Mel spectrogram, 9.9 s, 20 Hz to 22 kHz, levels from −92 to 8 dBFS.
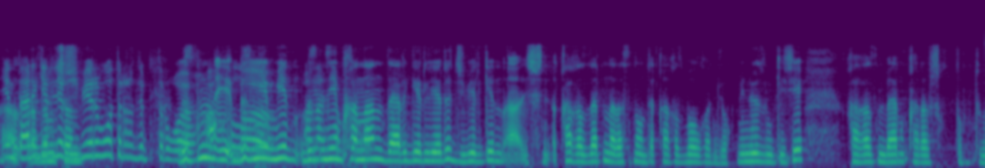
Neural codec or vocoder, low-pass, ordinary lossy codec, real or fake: none; 7.2 kHz; none; real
